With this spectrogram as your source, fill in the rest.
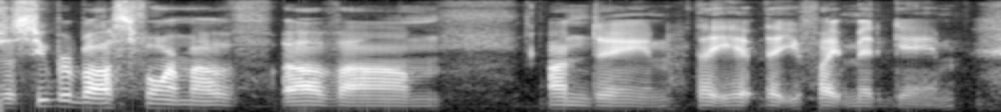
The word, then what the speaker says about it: Undine: I mean, I knew Undine is the correct pronunciation, but I'm not sure if that's how Undertale wants you to pronounce it.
